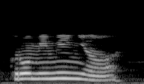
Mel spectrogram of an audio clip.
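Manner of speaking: moaned, groaning voice. Narrator reads a character again playing the dying man, replying to a companion: moaned. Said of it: "простонал Жар".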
